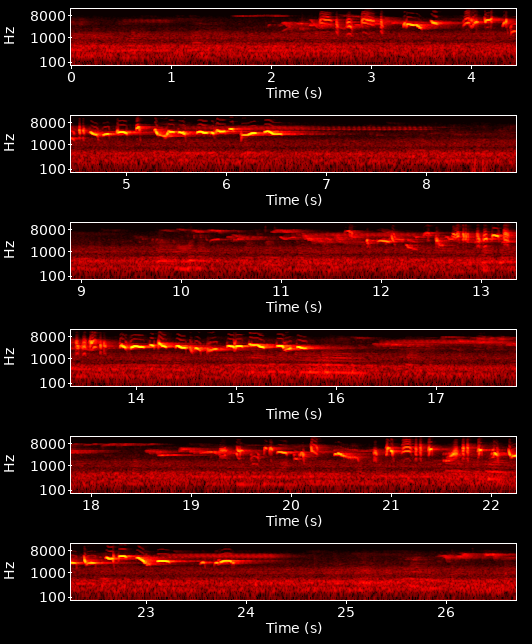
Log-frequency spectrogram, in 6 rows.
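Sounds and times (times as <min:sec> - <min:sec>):
Eurasian blackcap Sylvia atricapilla singing: 0:02.2 - 0:06.8, 0:11.2 - 0:15.8, 0:18.7 - 0:24.1.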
